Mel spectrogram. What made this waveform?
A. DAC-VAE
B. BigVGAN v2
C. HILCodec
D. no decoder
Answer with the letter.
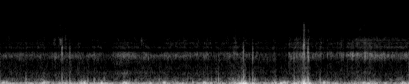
C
